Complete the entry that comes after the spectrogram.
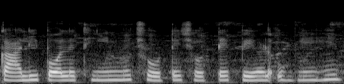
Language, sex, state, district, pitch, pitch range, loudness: Hindi, female, Uttar Pradesh, Lucknow, 195 Hz, 190-205 Hz, -18 LUFS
